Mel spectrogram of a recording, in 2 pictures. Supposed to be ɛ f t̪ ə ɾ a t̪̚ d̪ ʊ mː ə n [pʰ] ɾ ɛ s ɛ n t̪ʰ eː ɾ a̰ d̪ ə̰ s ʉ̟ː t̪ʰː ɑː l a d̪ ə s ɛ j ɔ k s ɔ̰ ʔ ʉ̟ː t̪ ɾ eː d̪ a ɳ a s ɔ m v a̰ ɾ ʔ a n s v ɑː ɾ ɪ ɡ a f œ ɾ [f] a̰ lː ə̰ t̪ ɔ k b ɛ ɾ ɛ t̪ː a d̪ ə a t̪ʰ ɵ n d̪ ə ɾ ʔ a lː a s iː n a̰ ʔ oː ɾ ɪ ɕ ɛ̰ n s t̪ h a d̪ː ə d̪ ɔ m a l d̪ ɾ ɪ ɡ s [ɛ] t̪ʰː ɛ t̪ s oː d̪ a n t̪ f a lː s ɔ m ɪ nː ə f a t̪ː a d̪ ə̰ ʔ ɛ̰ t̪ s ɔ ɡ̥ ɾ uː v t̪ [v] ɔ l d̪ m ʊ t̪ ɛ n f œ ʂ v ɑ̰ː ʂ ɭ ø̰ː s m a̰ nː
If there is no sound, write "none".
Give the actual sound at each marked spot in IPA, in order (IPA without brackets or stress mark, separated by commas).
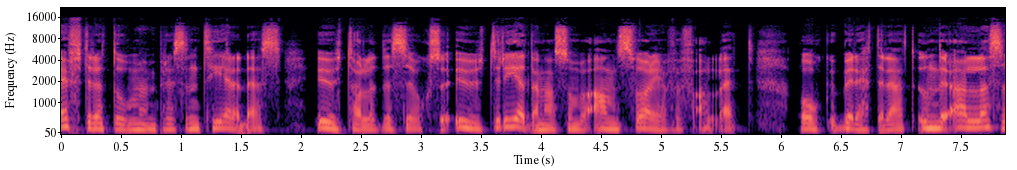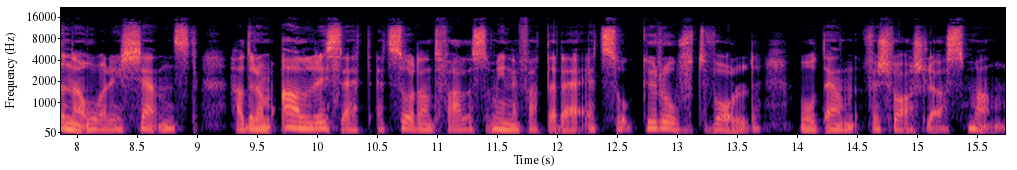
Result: pʰ, f, ɛ, v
